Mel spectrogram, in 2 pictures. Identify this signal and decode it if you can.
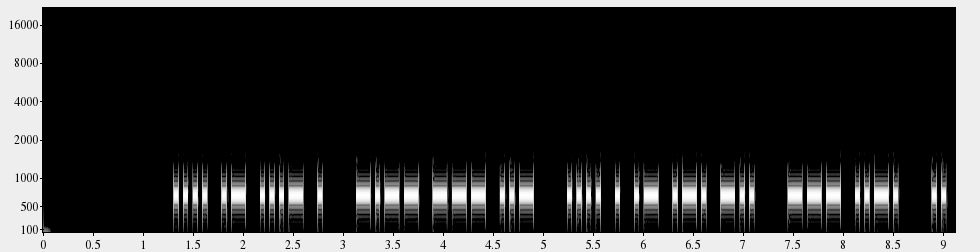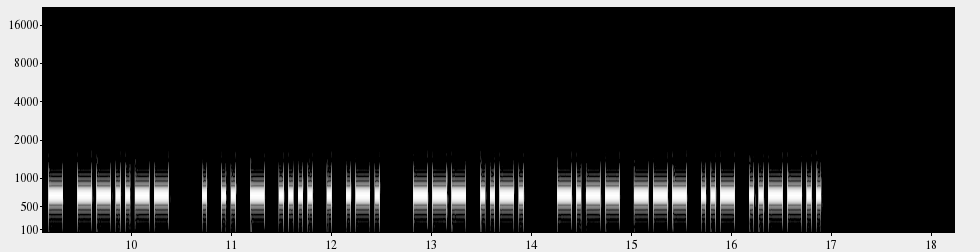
Morse code, heard as a keyed tone, about 25 wpm, 700 Hz. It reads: HAVE YOU HEARD OF IT, EITHER OF YOU?
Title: Sentences from Top 1000 Words - Review Part 4 - 25wpm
